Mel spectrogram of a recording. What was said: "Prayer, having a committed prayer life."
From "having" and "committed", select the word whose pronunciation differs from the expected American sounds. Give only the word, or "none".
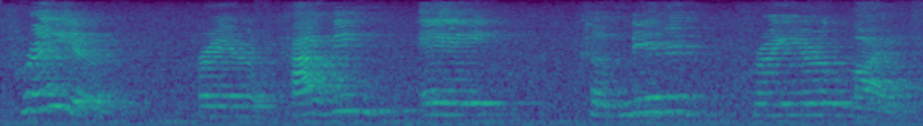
none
